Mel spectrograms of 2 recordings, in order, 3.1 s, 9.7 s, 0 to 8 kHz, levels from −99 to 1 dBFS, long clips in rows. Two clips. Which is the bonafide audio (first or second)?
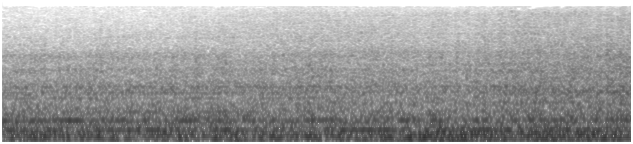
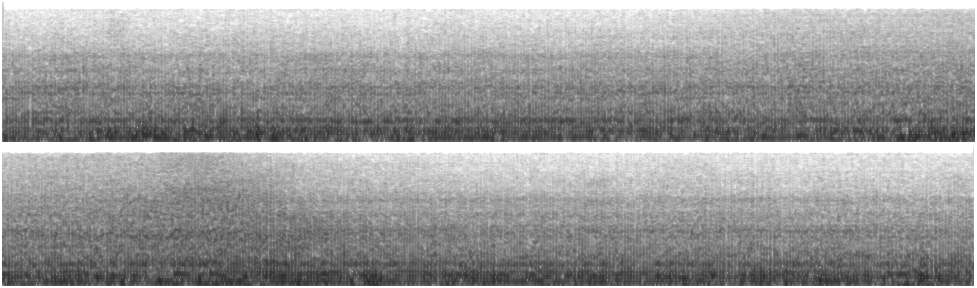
first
